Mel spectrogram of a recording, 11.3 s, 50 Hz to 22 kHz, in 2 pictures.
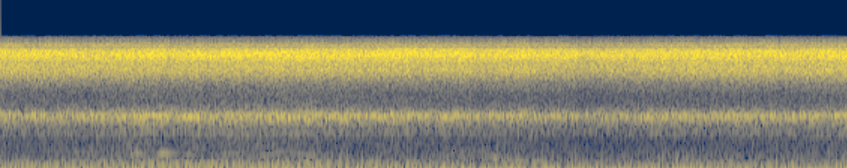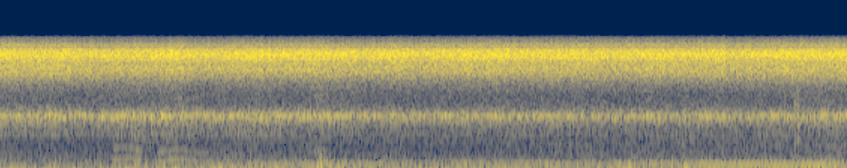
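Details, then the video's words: Mass emergence of 17-year periodical cicadas in Park Ridge, Illinois: a constant shrill, hissing drone from thousands of insects persists throughout, with faint human voices and a low passing rumble in the background. "Cicada Invasion"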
